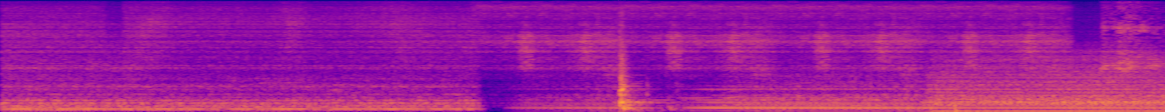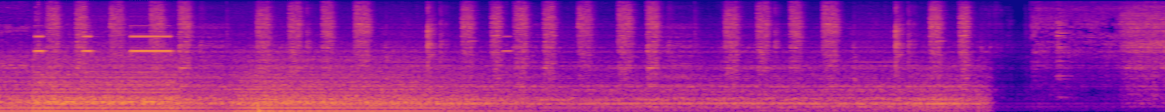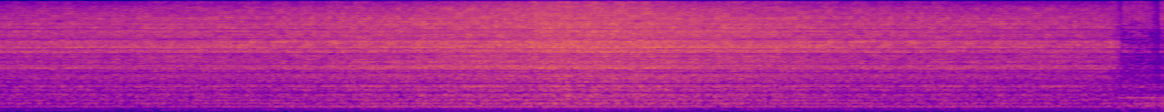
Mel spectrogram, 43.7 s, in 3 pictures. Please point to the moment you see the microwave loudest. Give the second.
16 s.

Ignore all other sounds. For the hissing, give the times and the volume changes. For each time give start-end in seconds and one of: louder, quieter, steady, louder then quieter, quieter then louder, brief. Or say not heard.
0.0-43.6 louder.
